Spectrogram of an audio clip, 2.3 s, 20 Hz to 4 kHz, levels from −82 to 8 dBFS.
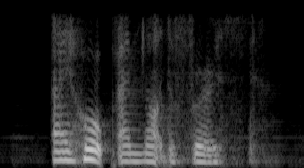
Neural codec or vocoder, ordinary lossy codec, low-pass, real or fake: vocoder, 24 kHz, 100 mel bands, Vocos; none; 3.6 kHz; fake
